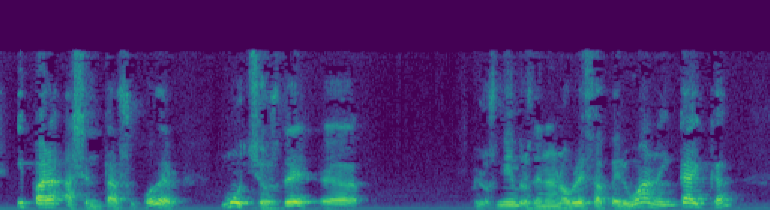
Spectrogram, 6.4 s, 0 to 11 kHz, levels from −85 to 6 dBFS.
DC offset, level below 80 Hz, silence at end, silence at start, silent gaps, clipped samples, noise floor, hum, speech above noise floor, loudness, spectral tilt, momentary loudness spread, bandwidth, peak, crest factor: under 0.1%; -50 dBFS; 0.3 s; 0.15 s; none; under 0.1%; -52 dBFS; none; 35 dB; -18 LUFS; -5 dB/octave; 12 LU; 8.8 kHz; -2 dBFS; 16 dB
